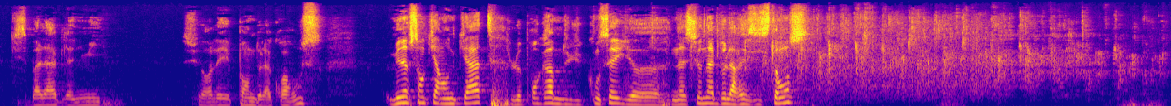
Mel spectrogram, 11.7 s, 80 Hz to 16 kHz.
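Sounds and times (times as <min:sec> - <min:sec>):
speech: 0:00.2 - 0:08.4
audience applauding: 0:06.5 - 0:11.6.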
